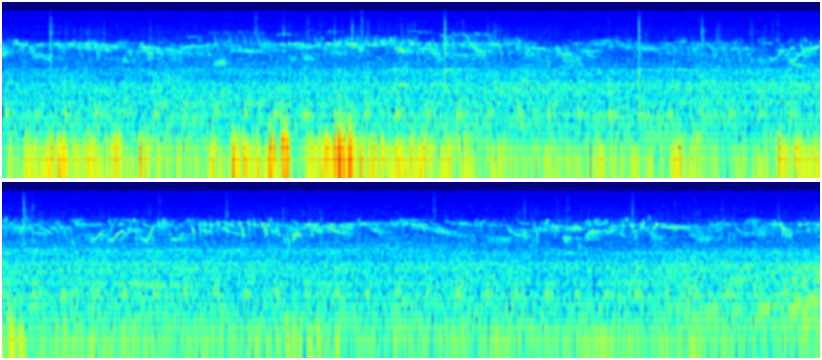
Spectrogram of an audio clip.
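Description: Small birds chirping and singing continuously in short, rapid calls, with low rumbling thumps during the first few seconds. Music comes in near the end.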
